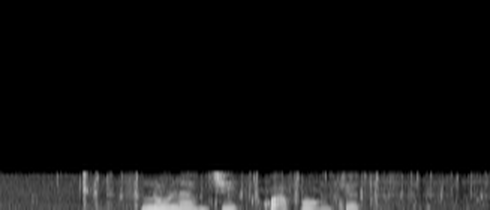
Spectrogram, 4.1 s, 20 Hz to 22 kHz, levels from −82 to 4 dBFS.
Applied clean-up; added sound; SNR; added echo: neural separator model SepFormer WHAM!.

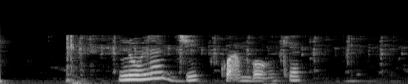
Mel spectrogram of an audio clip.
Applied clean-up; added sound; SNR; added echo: classical method log-MMSE.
